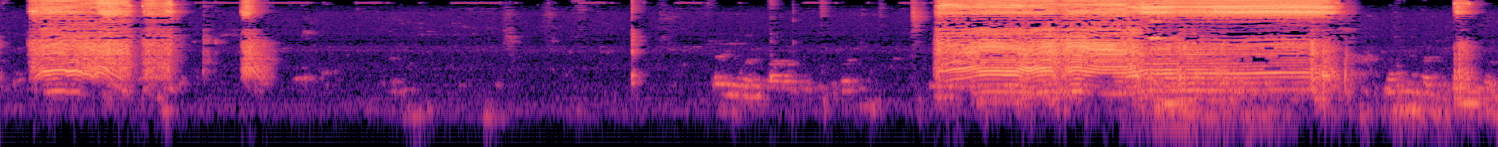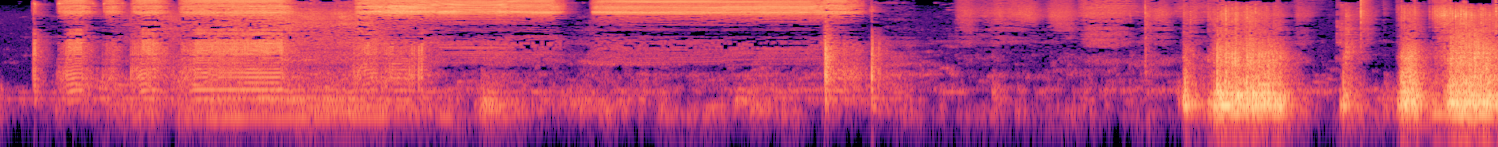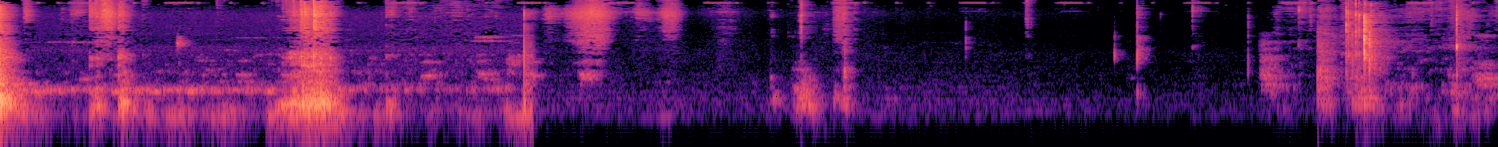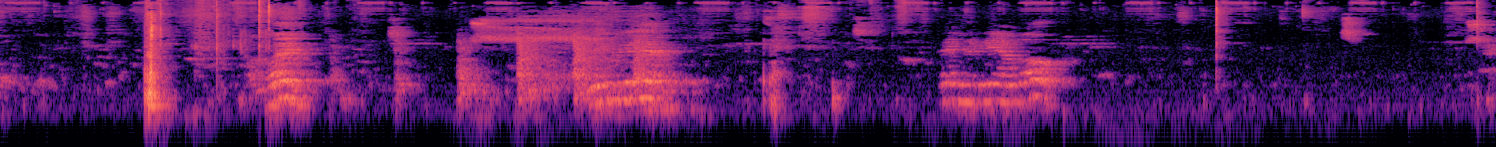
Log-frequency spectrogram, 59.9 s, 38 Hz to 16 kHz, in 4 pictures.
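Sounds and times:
toy motor whining: 0:00.3 - 0:01.8, 0:09.4 - 0:13.5, 0:15.6 - 0:23.6.

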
